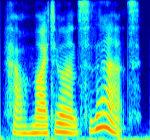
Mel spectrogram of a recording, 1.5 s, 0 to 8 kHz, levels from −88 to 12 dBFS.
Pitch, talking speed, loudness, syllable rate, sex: 185 Hz, 240 wpm, -16 LUFS, 5.8 syllables/s, female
